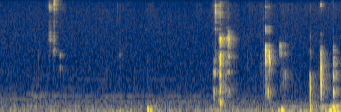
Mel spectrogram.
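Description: Fingertips and nails tap and scratch across a flat, square teal Seventeen Heng:Garae album package, cardboard with a CD inside, sealed in a plastic mailer wrap and held in both hands. Quiet, dry, bright plastic clicks and crinkly scratches come in scattered bursts, growing denser and louder toward the end, over a faint low background hum.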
